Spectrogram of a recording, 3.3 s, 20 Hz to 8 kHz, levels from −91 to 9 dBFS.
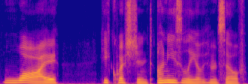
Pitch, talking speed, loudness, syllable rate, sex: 175 Hz, 110 wpm, -15 LUFS, 4.5 syllables/s, female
